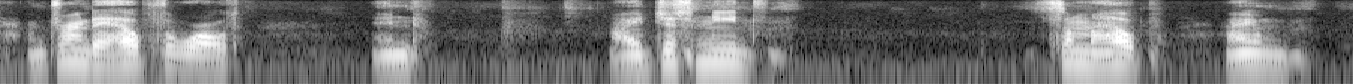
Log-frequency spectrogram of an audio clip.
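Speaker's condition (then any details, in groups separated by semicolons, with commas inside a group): Traumatic brain injury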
